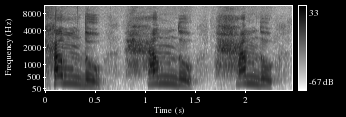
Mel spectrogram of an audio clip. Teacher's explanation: ہا جو ہے حاضرین کرام یہ ادا ہوتا ہے وسط حلق سے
